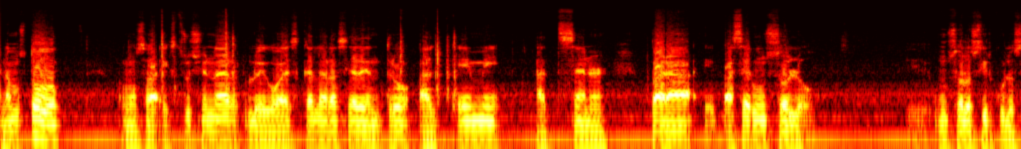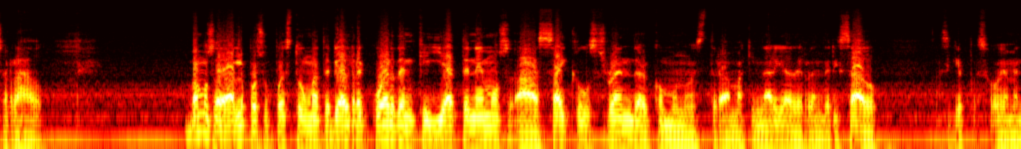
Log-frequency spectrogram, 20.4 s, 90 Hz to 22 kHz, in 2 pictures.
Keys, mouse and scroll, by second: 1.4 e, 2.1 s, 3.3 click, 4.2 alt+m, 5.1 click, 11.0-12.2 drag, 17.7 click.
